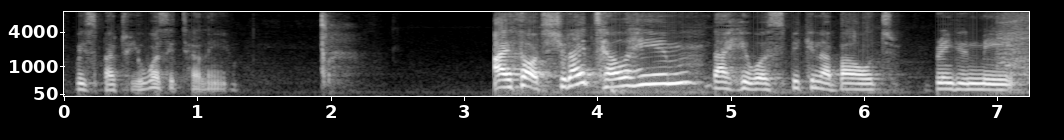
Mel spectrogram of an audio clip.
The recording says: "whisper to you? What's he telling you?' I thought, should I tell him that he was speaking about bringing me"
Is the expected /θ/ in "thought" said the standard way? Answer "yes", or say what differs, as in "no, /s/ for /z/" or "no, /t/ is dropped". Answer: yes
